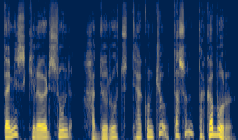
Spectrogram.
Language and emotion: Kashmiri, disgusted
